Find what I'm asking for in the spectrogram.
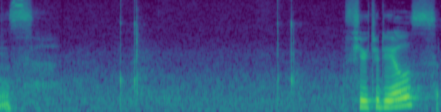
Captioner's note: remote clicking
